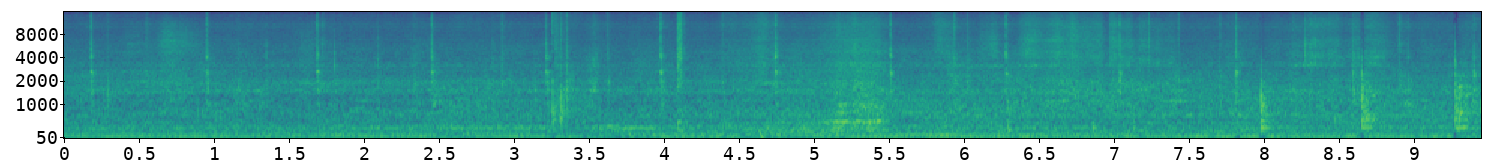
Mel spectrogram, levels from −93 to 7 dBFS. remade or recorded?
remade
